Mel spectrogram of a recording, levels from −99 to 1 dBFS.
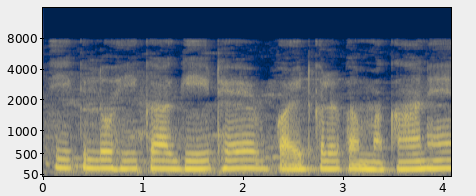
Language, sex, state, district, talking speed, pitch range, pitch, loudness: Hindi, female, Punjab, Pathankot, 145 wpm, 165-180 Hz, 175 Hz, -13 LUFS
